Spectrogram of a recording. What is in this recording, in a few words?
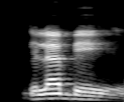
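"gelabir", Malay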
